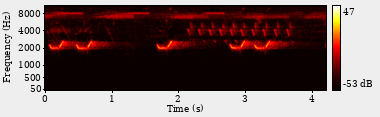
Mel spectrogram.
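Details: Mockingbird song in short bursts: paired rising slurred whistles separated by pauses, with a soft run of quick high chips between them and a faint thin high tone in the background.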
